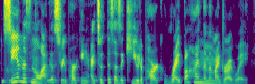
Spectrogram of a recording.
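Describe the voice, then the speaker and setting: With a nasal sound from the cold she's getting, a woman co-hosts a podcast, reading revenge stories aloud in a casual way and laughing a lot. Her voice is mid-range and a little fast.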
